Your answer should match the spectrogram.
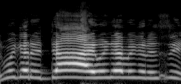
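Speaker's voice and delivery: high, panicked cry of a terrified crewman; freaking out. Retold or imitated. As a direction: yelp it out like you think the boat is sinking.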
